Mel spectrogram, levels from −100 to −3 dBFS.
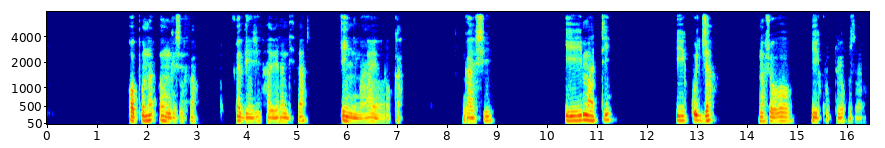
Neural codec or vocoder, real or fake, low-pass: none; real; 7.2 kHz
